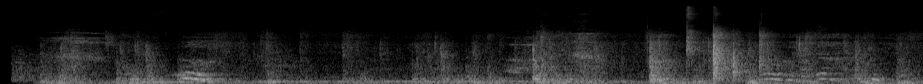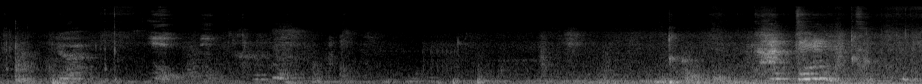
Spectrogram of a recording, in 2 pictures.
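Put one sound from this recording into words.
An elderly man speaks in a theatrical voice, heard from a distance in a hall.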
